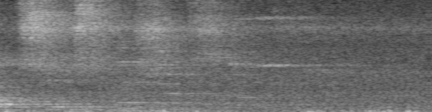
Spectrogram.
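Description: Marker writing on a whiteboard: irregular low knocks and rubbing from the strokes, with a faint thin squeak about half a second in.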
